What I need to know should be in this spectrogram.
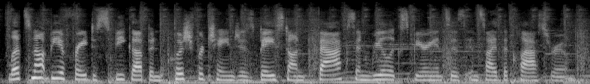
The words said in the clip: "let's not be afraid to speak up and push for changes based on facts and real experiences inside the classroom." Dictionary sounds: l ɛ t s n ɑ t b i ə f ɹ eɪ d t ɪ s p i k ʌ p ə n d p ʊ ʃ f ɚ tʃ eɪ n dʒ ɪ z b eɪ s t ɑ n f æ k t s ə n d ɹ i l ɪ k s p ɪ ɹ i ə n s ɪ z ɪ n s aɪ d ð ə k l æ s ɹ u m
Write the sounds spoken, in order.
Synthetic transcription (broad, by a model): l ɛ t s n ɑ t b i ə f ɹ eɪ d t ɪ s p i k ʌ p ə n p ʊ ʃ f ɚ tʃ eɪ n dʒ ɪ z b eɪ s t n f æ k t s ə n ɹ i l ɪ k s p ɪ ɹ i ə n s ɪ z ɪ n s aɪ d ð ə k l æ s ɹ u m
